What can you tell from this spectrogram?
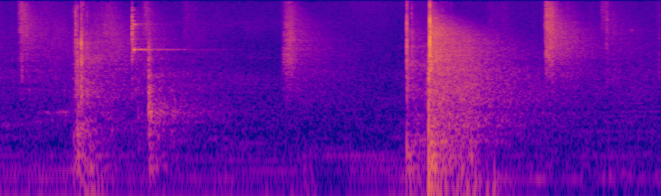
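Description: A door being handled: sharp knocks about a second in, two quick ones shortly after, a loud thump with a short ringing tail about four seconds in, and a softer knock near the end.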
